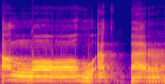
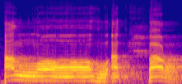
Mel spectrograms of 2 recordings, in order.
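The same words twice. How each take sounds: First: The r in Akbar is light and thin. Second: The r in Akbar is heavy and thick. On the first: The speaker calls it wrong. "jangan katakan Allahu Akbar, bar itu keliru" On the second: The speaker calls it right. "ro-nya tebal"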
